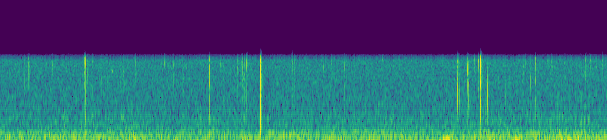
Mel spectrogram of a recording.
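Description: Wood campfire burning, the logs crackling and popping at irregular moments: one sharp loud pop about two and a half seconds in and a quick run of pops a little before the end.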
